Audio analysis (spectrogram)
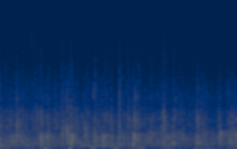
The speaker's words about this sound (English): and also a big round of applause for Tommy Moran. What a job all day.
